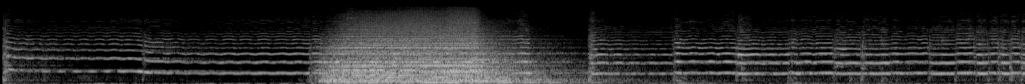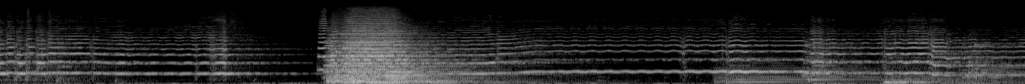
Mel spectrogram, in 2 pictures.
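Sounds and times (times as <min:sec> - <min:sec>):
cello concerto: 0:01.0 - 0:12.6, 0:13.4 - 0:20.4.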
